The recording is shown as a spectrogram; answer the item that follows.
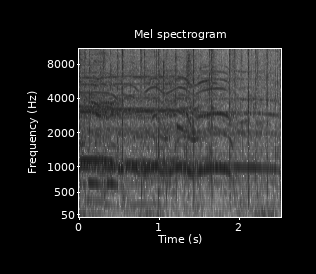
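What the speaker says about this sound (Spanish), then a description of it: "de acuerdo que pase los hermanos Rodríguez, brinden el aplauso con punto de Jalisco" A crowd at a rodeo tournament in a plaza cheers and whoops loudly and continuously, with shouting voices layered over the roar and sporadic clapping.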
